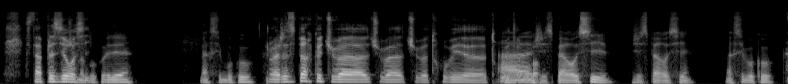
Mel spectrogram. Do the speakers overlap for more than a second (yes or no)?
no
